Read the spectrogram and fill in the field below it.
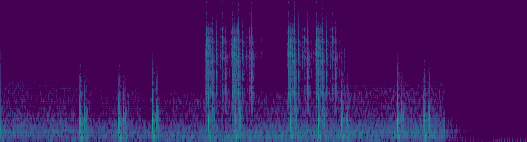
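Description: Footsteps tap steadily on a hard floor in a large echoing room.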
